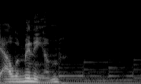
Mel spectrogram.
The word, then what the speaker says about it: aluminium: they pronounce it see even says here aluminum that's how it's spelled but I know it supposed to be aluminium yeah still though it's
